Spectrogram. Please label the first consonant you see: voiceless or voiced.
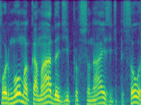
voiceless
